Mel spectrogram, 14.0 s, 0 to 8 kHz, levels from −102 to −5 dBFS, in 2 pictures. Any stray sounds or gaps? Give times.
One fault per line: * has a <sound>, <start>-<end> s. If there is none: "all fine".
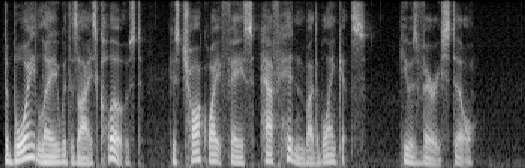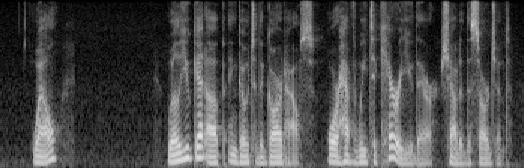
all fine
